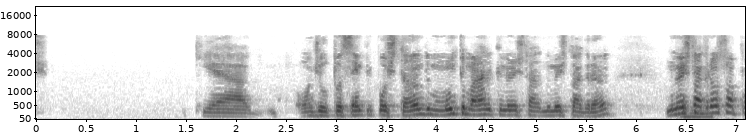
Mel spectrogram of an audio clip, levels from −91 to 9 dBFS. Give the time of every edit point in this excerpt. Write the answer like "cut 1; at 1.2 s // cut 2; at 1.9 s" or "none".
none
